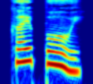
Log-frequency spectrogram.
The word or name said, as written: ಕಯ್ಪೊಯ್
